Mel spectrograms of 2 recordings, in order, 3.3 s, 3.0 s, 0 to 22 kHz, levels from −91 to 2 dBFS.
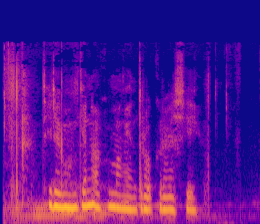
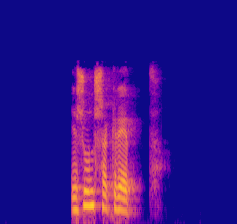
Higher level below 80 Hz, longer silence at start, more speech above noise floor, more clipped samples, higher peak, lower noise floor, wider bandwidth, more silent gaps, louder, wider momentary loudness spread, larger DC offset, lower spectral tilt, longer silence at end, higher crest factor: first, -52 dBFS vs -60 dBFS; second, 0.05 s vs 0.9 s; second, 36 dB vs over 73 dB; neither; about the same, 0 dBFS vs -2 dBFS; second, -57 dBFS vs under -90 dBFS; first, 11.5 kHz vs 7.8 kHz; neither; second, -22 LUFS vs -16 LUFS; first, 13 LU vs 9 LU; neither; first, -6.5 dB/octave vs -4.5 dB/octave; second, 0.8 s vs 1 s; about the same, 22 dB vs 18 dB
